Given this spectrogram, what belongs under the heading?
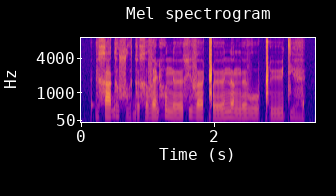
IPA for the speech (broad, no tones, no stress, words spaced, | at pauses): ʔɛ̤xaɡa̤ sʷɛ̤ɡø xəvɛɳhu nøːxivœː ǁøː nœŋøvuː ǁyː tʲɛ̤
